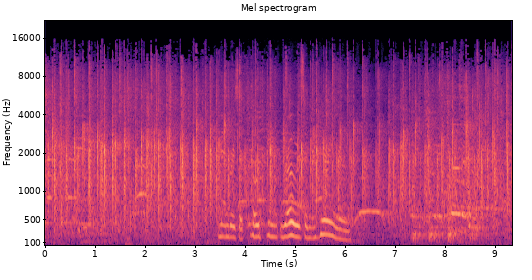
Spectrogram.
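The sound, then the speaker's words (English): Steady applause from anti-war demonstrators in a Senate Foreign Relations Committee hearing room on the Iran deal as the Secretary of State enters, dense overlapping claps continuing throughout while a man speaks over it. “he was greeted with applause from anti-war demonstrators.”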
